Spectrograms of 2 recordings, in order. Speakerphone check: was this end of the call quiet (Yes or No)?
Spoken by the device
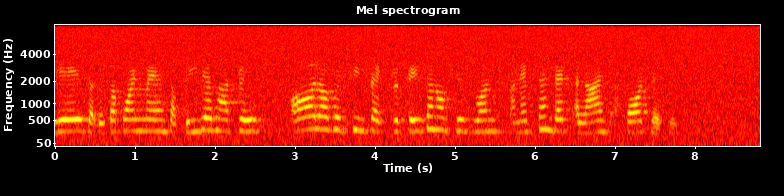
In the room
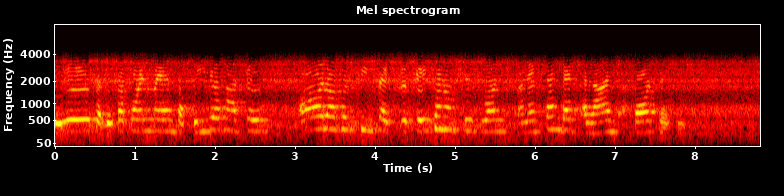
Yes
